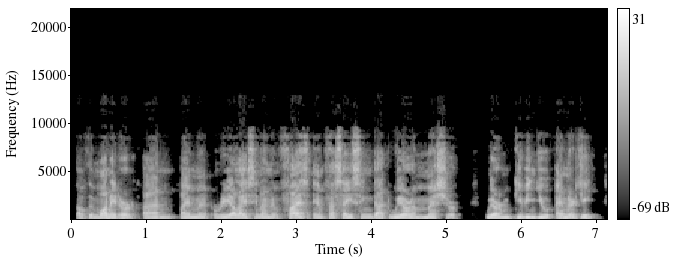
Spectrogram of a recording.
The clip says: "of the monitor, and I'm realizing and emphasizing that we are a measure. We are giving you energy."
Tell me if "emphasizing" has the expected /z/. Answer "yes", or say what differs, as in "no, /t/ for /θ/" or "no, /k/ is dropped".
no, /s/ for /z/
